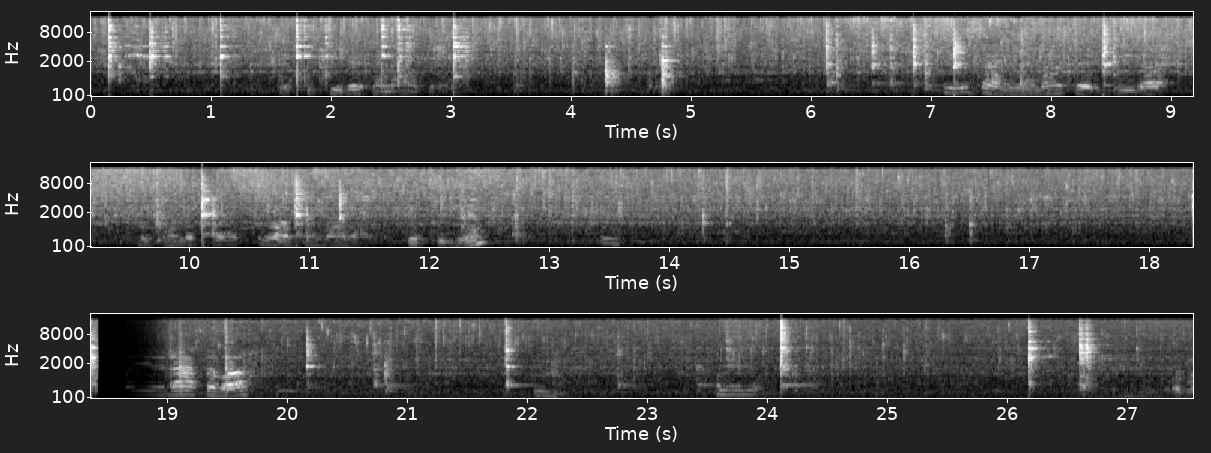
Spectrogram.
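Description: Onion, green chillies and garlic sizzling in hot oil in an aluminium pressure-cooker pot, stirred with a steel ladle that scrapes and clicks against the pot again and again. The sound cuts out briefly about two-thirds of the way through, then the frying carries on.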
